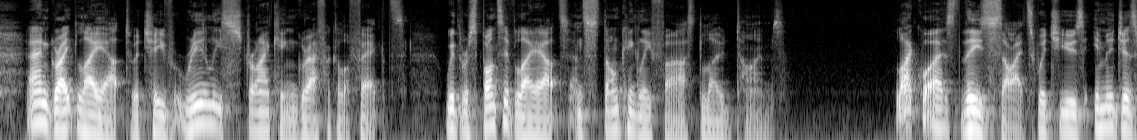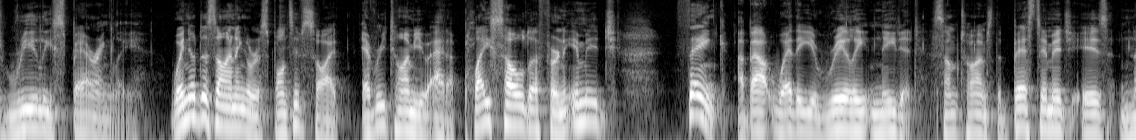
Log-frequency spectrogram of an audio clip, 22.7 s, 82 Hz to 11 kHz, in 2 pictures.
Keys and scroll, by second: 0.7 alt+super+Right, 8.3 alt+super+Left, 10.0 alt+super+Right, 14.2 alt+super+Right, 15.7 alt+super+Right.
